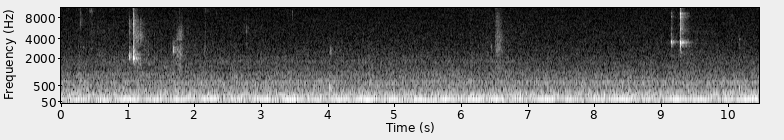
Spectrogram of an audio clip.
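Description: Small metal lighter parts click together in the hands.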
